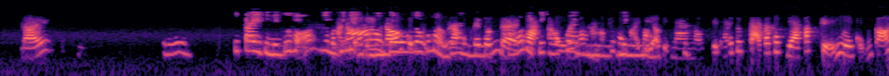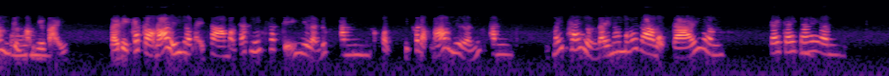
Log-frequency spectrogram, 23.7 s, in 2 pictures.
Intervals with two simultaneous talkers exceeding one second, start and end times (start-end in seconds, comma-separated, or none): 4.4-8.6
